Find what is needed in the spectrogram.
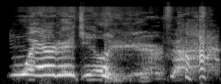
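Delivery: high, slow, loud shocked mom; shocked mother. Retold or imitated. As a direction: shriek it like a horrified mother. Shocked mother questions child.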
